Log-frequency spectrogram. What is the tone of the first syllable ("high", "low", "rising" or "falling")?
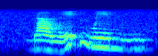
low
